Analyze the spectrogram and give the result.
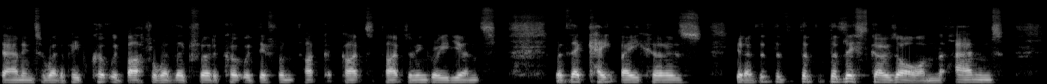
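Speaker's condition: No condition

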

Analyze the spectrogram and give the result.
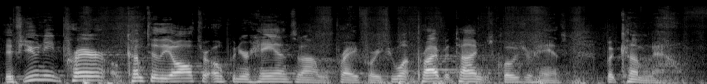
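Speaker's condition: No condition

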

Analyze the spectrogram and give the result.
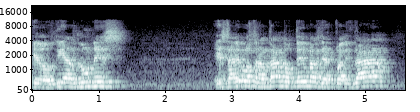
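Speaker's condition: No condition

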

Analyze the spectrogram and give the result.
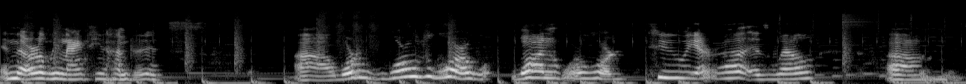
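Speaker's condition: Cerebral palsy; quadriplegic

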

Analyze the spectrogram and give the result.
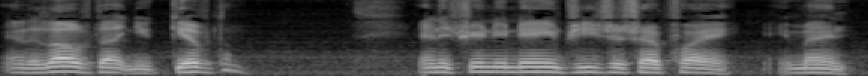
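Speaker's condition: Cerebral palsy; no known medical cause

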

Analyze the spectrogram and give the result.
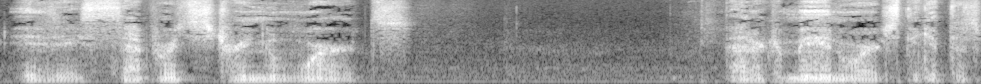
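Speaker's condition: Paralyzed vocal cord; Non-Hodgkin lymphoma behind tonsil, tonsil removed, few months of chemotherapy; voice changed by paralyzed vocal cord, says sounds like Batman

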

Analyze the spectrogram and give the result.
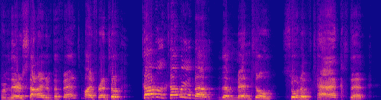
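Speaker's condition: Spastic quadriplegia cerebral palsy; lifelong

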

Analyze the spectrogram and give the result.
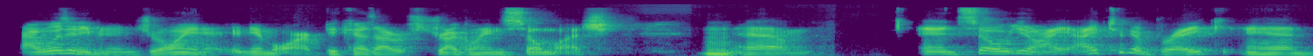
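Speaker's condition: No condition

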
